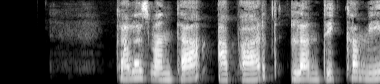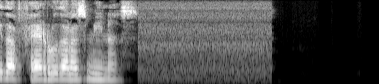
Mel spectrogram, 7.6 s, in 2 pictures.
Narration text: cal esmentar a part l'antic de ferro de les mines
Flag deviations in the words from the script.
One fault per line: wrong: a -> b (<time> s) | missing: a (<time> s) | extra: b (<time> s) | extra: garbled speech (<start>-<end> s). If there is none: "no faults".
extra: camí (3.5 s)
